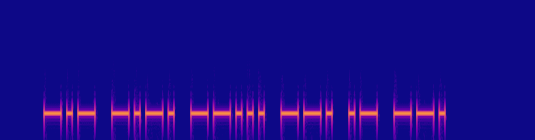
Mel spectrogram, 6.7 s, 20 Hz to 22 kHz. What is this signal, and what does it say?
Morse code, heard as a keyed tone, about 17 wpm, 700 Hz. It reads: KC7GAG
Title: USA Call Signs - 6 Characters - Repeated 2x - 17wpm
